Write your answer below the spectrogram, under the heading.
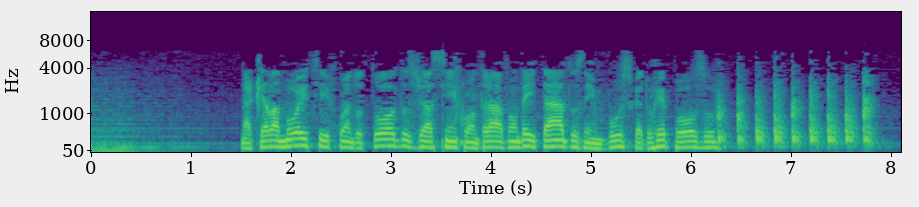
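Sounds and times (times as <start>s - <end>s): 
speech: 1.6s - 6.5s
knocking on a wooden bedroom door: 6.3s - 7.9s.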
